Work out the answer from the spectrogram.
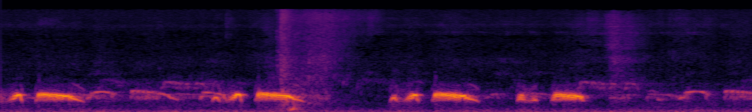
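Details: Spotted dove of Malaysian breeding stock cooing Chụp Chụp Ô fashion: repeated low phrases of clipped notes ending in drawn coos, with a sharp knock near the middle and a fainter dove calling in the gaps.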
